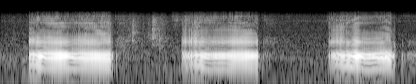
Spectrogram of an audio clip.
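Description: An English Bulldog snores loudly, each long rasping breath separated by a brief quiet pause.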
